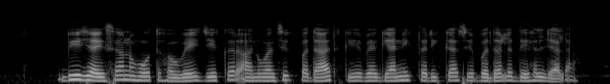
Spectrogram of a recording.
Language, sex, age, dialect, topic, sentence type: Bhojpuri, female, 36-40, Western, agriculture, statement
